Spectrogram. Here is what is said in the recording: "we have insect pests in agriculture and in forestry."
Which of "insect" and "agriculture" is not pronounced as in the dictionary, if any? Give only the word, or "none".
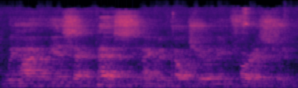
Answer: insect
